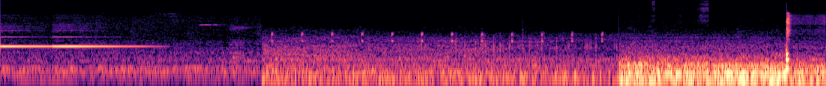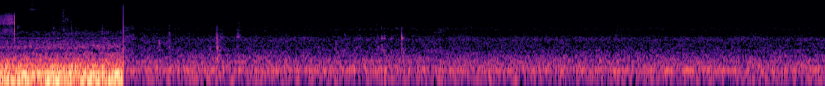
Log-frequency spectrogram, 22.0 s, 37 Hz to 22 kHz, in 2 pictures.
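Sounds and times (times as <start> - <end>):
car road rumble: 3.4 - 12.7.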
